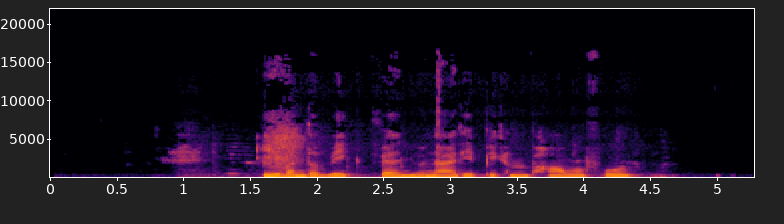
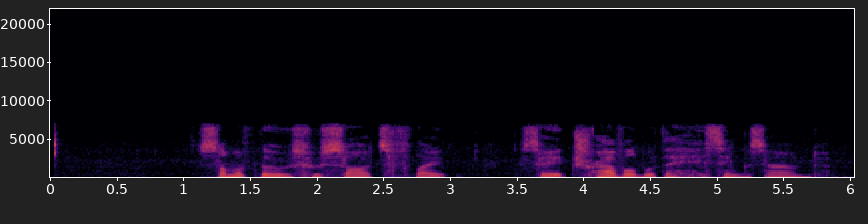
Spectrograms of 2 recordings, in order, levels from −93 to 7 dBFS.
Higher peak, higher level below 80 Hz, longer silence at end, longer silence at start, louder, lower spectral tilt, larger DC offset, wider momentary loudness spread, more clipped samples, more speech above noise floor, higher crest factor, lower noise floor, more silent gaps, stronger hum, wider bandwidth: first, -6 dBFS vs -24 dBFS; first, -62 dBFS vs -78 dBFS; first, 0.7 s vs 0.25 s; second, 0.95 s vs 1.1 s; first, -22 LUFS vs -44 LUFS; first, -6.5 dB/octave vs -4.5 dB/octave; neither; second, 7 LU vs 10 LU; neither; first, 56 dB vs 35 dB; second, 16 dB vs 22 dB; about the same, -77 dBFS vs -79 dBFS; neither; neither; first, 14.5 kHz vs 7 kHz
